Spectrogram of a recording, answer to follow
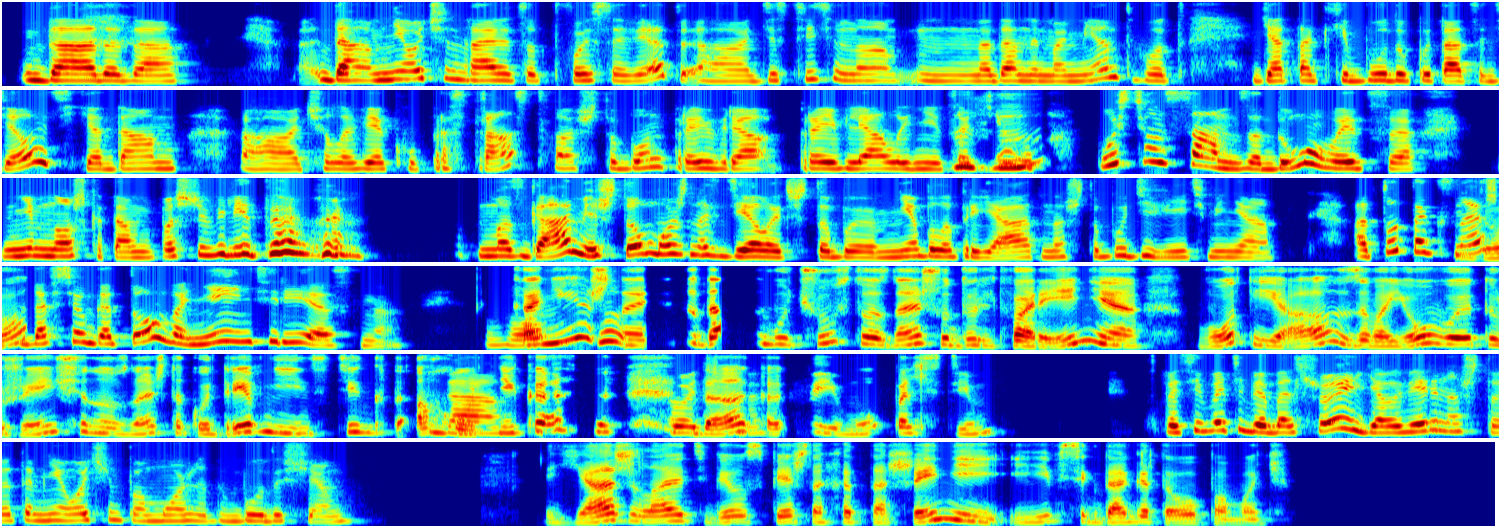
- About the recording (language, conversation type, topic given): Russian, advice, Как понять, совместимы ли мы с партнёром, если наши жизненные приоритеты не совпадают?
- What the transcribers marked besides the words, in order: chuckle; tapping; other background noise; chuckle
